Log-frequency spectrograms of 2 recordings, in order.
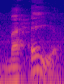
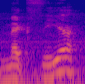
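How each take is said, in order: First: The middle consonant is said as 'h'. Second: The middle consonant is said as 'ks'. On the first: The speaker is a local who knows the name. The speaker calls it right. "its proper pronunciation, Mahia" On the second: The speaker is a stranger who reads the name as spelled. The speaker calls it wrong. "How would you say that? Mexia"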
